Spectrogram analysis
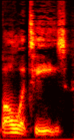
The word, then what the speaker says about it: Boötes: They pronounce it Boötes, but it's spelled Boötes.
